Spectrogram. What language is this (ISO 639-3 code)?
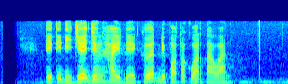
sun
